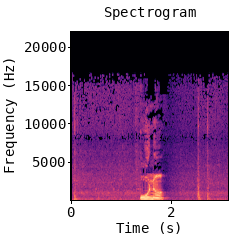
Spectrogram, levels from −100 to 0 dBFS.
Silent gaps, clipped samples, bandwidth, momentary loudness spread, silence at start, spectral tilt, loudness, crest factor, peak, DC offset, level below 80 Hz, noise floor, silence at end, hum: none; under 0.1%; 16 kHz; 26 LU; 0.05 s; -5.5 dB/octave; -13 LUFS; 18 dB; -2 dBFS; under 0.1%; -56 dBFS; -46 dBFS; 0.4 s; none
